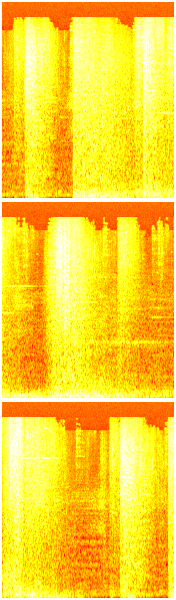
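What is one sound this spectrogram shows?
Swords clash and strike against armour with sharp metallic hits.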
